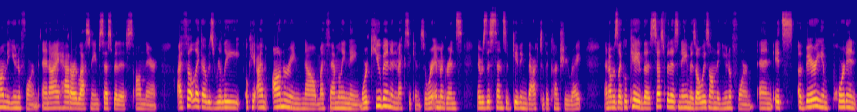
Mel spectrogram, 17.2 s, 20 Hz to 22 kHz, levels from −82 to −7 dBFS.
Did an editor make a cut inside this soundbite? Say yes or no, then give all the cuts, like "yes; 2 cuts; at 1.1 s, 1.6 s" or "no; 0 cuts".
yes; 1 cut; at 4.9 s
